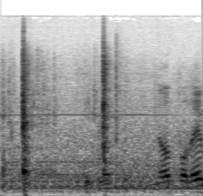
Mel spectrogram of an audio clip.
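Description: Telephone handset put back on its hook: a sharp knock about a quarter-second in, then a lighter click about a second in.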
